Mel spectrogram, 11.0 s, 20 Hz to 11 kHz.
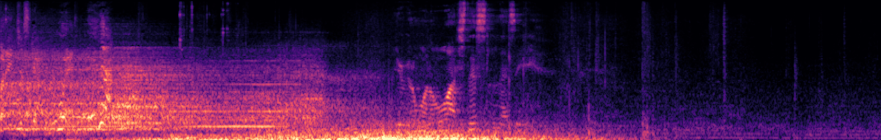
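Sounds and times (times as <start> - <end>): vehicle engine rumble: 1.9 - 11.0.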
